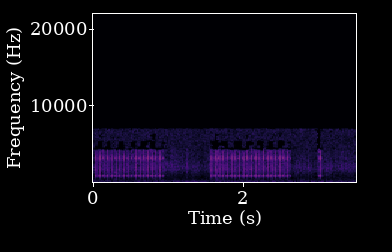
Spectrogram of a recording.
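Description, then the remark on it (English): A telephone rings in two long, steady electronic bursts separated by a pause, then a brief third ring starts and cuts off, heard clearly over a low background hum. “Operator, operator, how about my number? I'm ringing it now.”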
